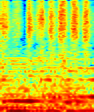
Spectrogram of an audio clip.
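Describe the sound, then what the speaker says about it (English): Painted wood gets a light hand sanding, quick rhythmic rubbing strokes, several in a second, close and fairly soft, with no talking. "we're just going to give it a light sanding because paint raises the fibers"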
